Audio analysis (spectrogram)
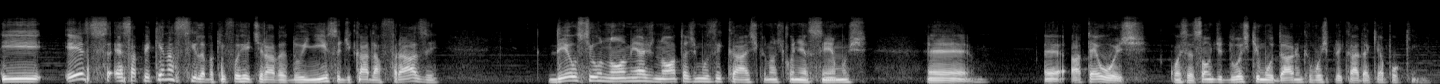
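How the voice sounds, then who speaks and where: A Brazilian man teaching an online music seminar, talking in a halting way with many fillers and tag questions. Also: lowish voice, expressive, dark tone, dry recording. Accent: Brazilian Portuguese.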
